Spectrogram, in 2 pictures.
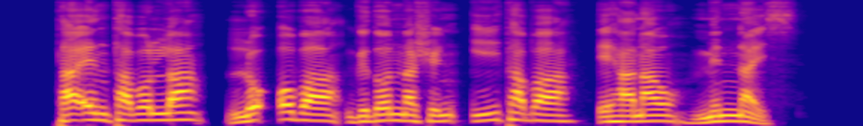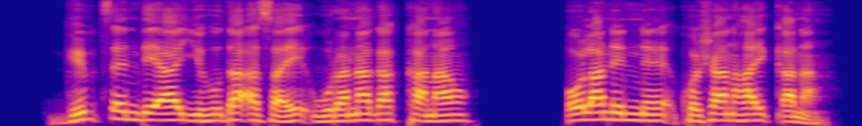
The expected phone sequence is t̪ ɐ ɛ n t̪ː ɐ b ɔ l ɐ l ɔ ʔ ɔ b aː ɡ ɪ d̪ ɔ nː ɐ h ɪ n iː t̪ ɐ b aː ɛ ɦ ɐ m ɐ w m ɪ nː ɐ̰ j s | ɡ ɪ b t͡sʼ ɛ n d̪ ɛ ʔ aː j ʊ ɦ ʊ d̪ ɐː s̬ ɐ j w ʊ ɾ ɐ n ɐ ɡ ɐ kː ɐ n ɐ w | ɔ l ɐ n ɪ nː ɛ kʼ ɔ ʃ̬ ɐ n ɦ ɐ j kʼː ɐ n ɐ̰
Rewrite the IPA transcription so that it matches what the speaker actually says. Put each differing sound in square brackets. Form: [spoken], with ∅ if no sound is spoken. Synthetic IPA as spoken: t̪ ɐ ɛ n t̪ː ɐ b ɔ [lː] ɐ l ɔ ʔ ɔ b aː ɡ ɪ d̪ ɔ nː ɐ [ʃ] ɪ n iː t̪ ɐ b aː ɛ ɦ ɐ [n] ɐ w m ɪ nː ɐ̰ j s | ɡ ɪ b t͡sʼ ɛ n d̪ ɛ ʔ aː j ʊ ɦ ʊ d̪ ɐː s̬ ɐ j w ʊ ɾ ɐ n ɐ ɡ ɐ kː ɐ n ɐ w | ɔ l ɐ n ɪ nː ɛ [k] ɔ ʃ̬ ɐ n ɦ ɐ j kʼː ɐ n ɐ̰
